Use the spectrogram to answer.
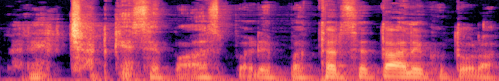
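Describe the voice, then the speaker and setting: A man's voice: medium pitch, fairly even intonation, creaky, slightly rough. A man narrating an emotional moral story in an earnest, heartfelt reading.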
